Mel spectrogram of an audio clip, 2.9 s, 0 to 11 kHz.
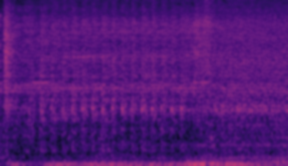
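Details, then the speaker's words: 2020 Infiniti QX60 3.5 L, cylinder 2 misfire (P0302) traced to a bad fuel injector, started after repair: short crank, then clean catch into a smooth, steady idle with no stumble or miss; no fuel leaks, sounds healthy. "okay we've started it so far feels good let it warm up a little bit let it idle down and uh let see what we've got everything sounds good I don't see no leaks anywhere no fuel leaks so far it sounds good"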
